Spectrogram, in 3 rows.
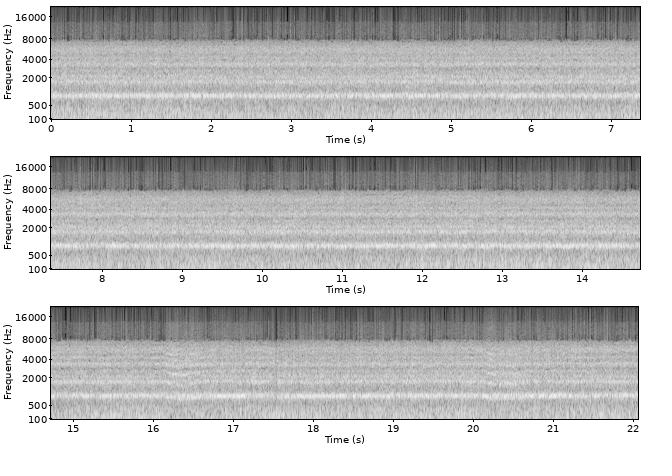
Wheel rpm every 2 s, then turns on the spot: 230, 240, 230, 230, 230, 230, 230, 230, 230, 230, 230.
none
